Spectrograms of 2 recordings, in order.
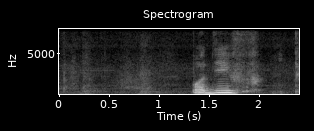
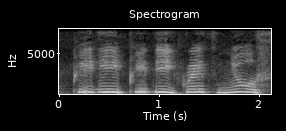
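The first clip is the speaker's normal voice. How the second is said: higher, bright calling out with joy; excited calling out; 5 semitones higher than usual. Acted. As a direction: call out to your friend with good news. Gerald calls happily to Piggie.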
